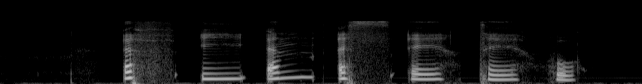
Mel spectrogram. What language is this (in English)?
Norwegian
